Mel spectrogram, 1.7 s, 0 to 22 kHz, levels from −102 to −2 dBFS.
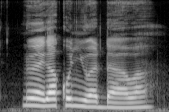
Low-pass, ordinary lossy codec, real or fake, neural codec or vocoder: none; none; real; none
